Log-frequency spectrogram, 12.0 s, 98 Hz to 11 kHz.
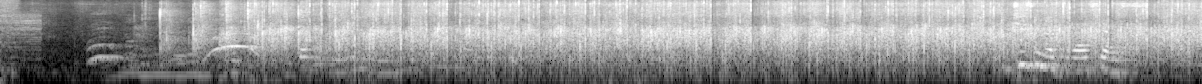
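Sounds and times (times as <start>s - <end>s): audience applauding: 1.4s - 12.0s.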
